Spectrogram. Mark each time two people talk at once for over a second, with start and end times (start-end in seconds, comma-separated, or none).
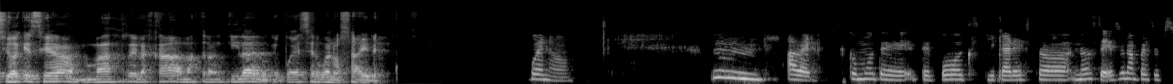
none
